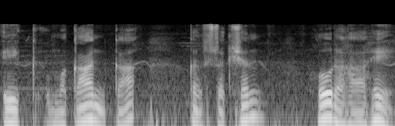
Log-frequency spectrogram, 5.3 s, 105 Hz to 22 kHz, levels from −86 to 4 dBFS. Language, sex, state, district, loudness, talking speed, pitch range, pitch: Hindi, male, Madhya Pradesh, Dhar, -17 LUFS, 80 wpm, 95-125 Hz, 105 Hz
